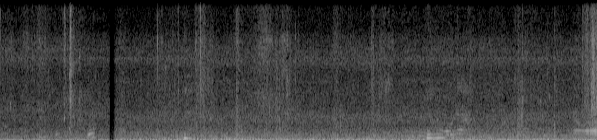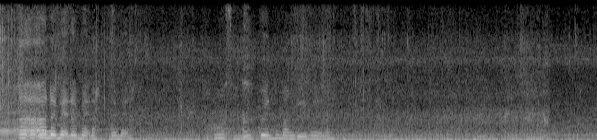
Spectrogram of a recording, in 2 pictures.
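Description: Hands rustle through leafy fruit.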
